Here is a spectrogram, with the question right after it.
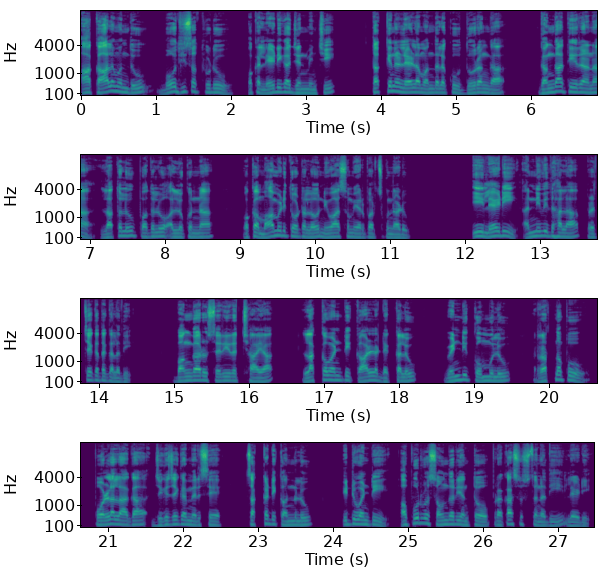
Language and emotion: Telugu, neutral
